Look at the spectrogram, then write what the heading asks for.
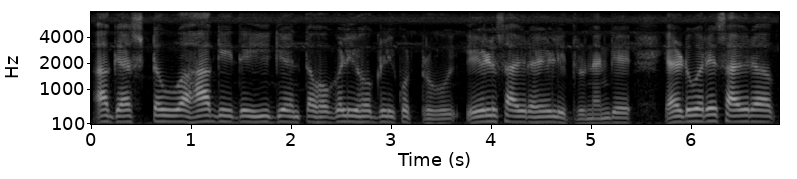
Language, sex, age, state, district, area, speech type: Kannada, female, 60+, Karnataka, Udupi, rural, spontaneous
